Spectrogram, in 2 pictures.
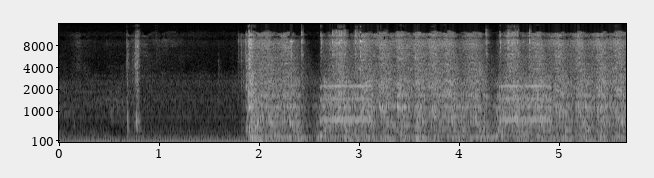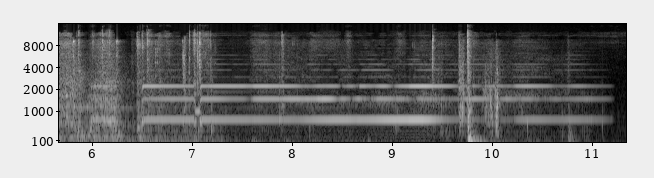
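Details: Ford F550 7.3L Powerstroke diesel, warm around 75-80 degrees, on batteries charged and a 200 amp start booster: starter churns steadily about five seconds, engine never catches, then stops with a chime; crank no-start.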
